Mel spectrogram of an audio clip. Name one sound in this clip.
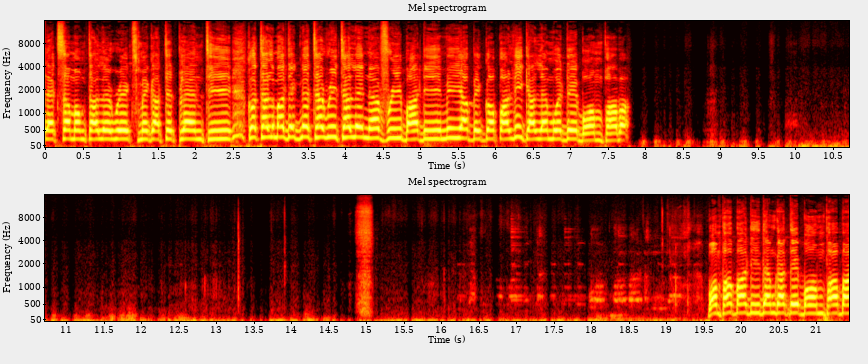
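A man sings close to a microphone.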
